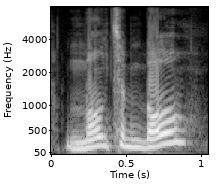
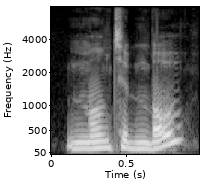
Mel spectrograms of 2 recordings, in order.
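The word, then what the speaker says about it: Montembeault: this one guy, Sam Montbo, Montimbo, Sam Montbo. I think that's going to be right. Uh in French, you tend not to pronounce consonants unless they're followed by a vowel.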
